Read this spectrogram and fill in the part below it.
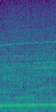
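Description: McLaren race cars in a sim racing broadcast at Imola give a steady, sustained engine drone at high revs, loud and continuous, with no talking.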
